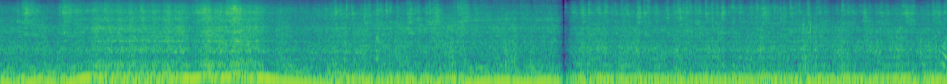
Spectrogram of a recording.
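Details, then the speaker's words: Same car with the belt removed, Flowmaster exhaust: deep, lumpy burble at idle with a couple of throttle blips, steady with no ticks or knocks; normal idle, distributor was not the fault. "you just look at me in the old poop still runs great still runs great oh would you sounds good too"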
